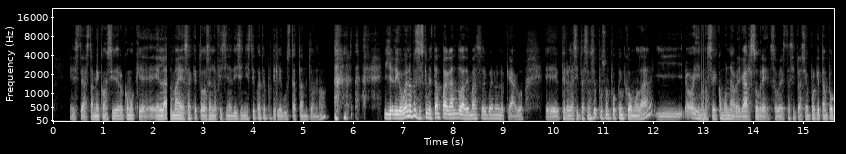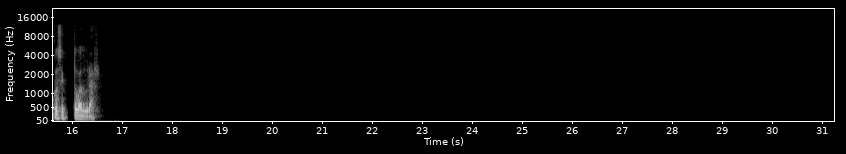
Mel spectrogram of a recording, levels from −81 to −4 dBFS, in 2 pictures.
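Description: A brief jumbled stutter breaks the speech at 4.4, 12.96 and 20.92 s, each lasting about 80 ms. These are chunks out of order: a 40 ms chunk played one chunk late, after the one that should follow it, leaving three hard joins at each spot.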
